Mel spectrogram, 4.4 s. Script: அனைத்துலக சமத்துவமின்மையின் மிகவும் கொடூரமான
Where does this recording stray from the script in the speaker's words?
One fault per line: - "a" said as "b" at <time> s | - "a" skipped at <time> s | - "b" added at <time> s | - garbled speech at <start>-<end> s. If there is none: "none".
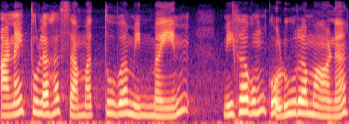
none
